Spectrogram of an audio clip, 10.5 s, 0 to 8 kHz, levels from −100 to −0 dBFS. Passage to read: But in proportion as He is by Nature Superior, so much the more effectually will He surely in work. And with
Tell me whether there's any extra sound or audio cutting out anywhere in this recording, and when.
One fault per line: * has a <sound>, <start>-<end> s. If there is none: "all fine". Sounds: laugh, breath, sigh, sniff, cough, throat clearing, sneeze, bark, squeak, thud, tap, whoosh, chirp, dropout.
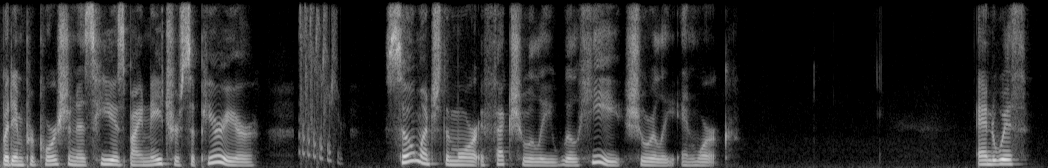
* has a chirp, 3.0-3.5 s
